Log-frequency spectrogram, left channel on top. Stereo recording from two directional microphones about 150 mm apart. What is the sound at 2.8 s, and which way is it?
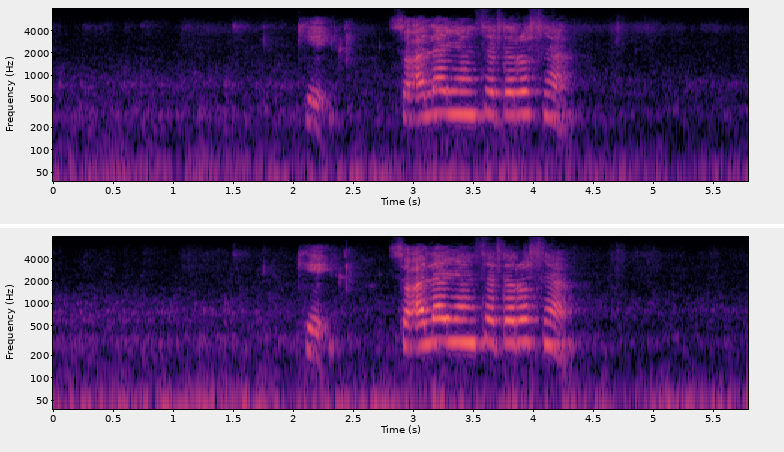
A woman's voice, 75° right (ahead or behind).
